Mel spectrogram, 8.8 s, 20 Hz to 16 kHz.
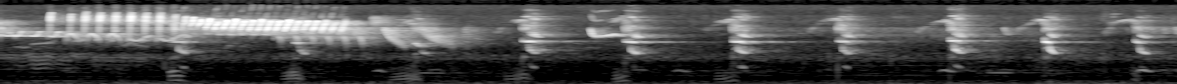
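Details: Starving golden eagle chicks in an Estonian nest on 2 June 2024, with the elder attacking the younger. A fast trill from another bird opens, then sharp downslurred begging notes repeat about every three-quarters of a second.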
